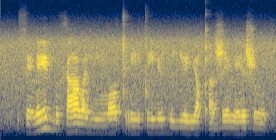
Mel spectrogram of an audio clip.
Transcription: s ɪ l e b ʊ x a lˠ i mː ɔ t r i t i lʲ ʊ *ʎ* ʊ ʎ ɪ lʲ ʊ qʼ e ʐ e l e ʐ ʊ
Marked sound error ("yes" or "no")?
no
